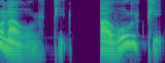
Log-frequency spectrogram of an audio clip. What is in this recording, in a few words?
"volpi vulpi", Rocca (sud)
